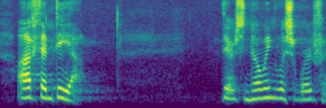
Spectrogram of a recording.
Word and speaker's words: authentia: Aentia. We say we don't pronounce a hard t. Aentia.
